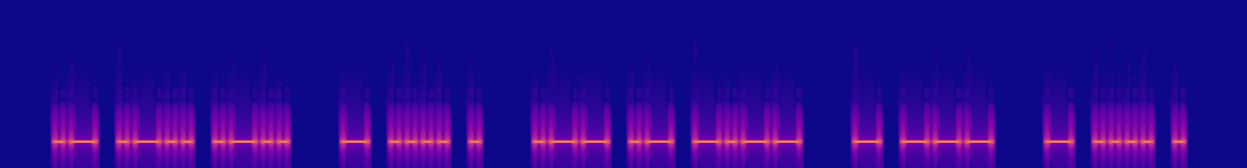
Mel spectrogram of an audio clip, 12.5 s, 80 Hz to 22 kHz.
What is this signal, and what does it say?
Morse code, heard as a keyed tone, about 15 wpm, 700 Hz. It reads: ALL THE WAY TO THE
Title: Sets of 5 Words 15wpm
